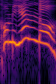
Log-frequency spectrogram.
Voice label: "come on then", Swedish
